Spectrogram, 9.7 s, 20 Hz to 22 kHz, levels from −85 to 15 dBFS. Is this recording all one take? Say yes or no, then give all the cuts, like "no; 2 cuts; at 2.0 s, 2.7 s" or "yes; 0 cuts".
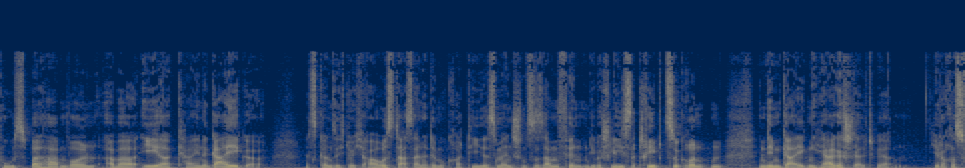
no; 1 cut; at 6.3 s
